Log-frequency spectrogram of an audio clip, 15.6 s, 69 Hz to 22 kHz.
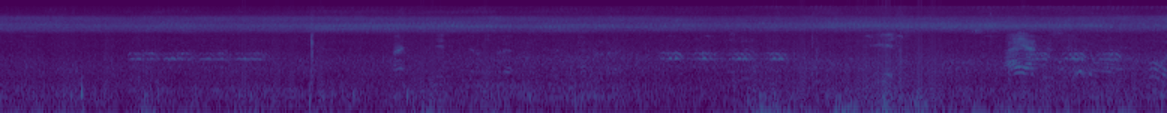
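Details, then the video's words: Cicadas keep up a constant shrill summer chorus along streets of Nisshin city, Aichi Prefecture, Japan, 2 PM on 28 July 2021, overlaid by two bursts of crow cawing, scattered clicks and a short bird call. "Summer Cicadas Sounds"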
